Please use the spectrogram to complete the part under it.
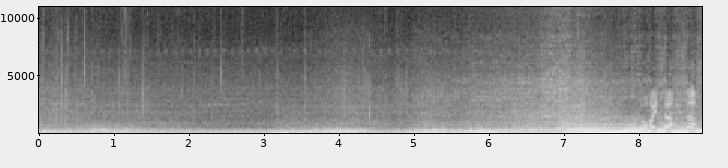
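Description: A Toyota Tundra fitted with a long travel kit and 35-inch tires drives off on its first test run, its engine a steady loud rumble that rises toward the end, with road and tire noise around it.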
